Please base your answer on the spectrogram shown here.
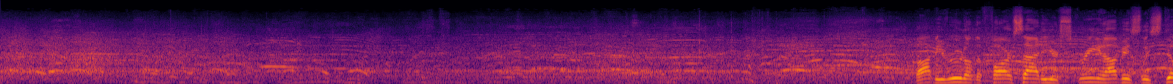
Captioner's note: crowd chatter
